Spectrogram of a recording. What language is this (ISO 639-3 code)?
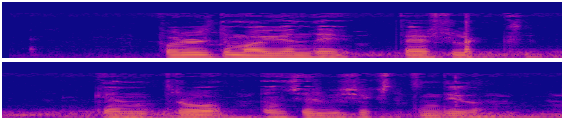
spa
